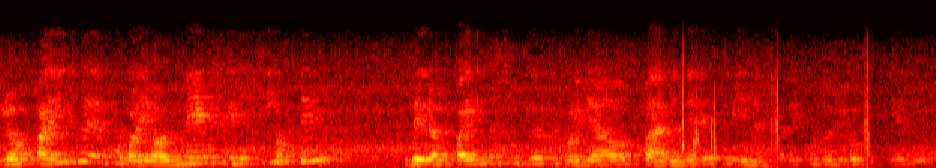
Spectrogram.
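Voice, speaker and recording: A woman's voice: fairly high pitch, fairly quick, distant mic. A woman from Peru asking a question from the audience at a lecture, hedging and hesitant, often tagging her sentences with "¿no?". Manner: hesitant, hedging, fillers like "¿no?" and "este". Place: lecture room at a university. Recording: dull, echoey room audio from afar, with clear noise.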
